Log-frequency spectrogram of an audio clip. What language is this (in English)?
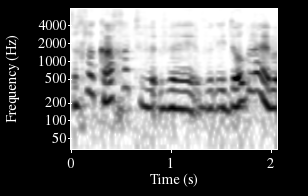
Hebrew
